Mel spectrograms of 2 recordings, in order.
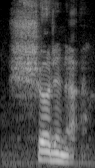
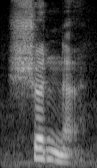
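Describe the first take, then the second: First: 'Have' is reduced to a weak 'a' sound. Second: The same.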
